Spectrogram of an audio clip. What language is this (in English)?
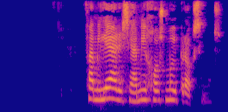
Galician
